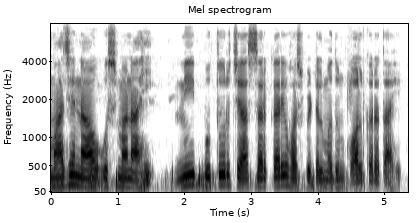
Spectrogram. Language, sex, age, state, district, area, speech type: Marathi, male, 18-30, Maharashtra, Nashik, urban, read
